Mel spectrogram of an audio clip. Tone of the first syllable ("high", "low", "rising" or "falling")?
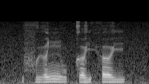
rising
